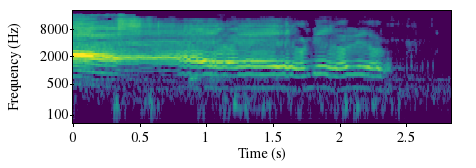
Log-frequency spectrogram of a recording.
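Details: Female domestic cat making a funny talking noise while her back is scratched indoors: a single drawn-out wavering meow, starting high and sliding lower, lasting about two and a half seconds.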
